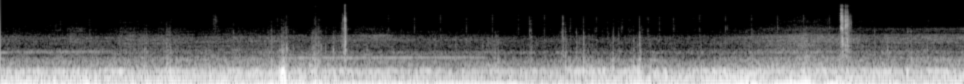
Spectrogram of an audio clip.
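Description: Mazda Miata's four-cylinder engine pulling gently at low revs in second gear, heard from inside the cabin as the car rolls slowly: a steady low rumble. A few sharp clicks come through, about a third of the way in and again near the end.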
